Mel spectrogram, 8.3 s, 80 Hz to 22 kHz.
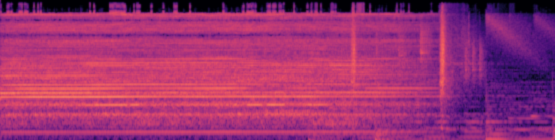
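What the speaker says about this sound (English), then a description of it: "So you're gonna have to use a combination of a heat gun and dry ice." A heat gun blows a steady, loud, whooshing roar while stripping sound deadening from the interior of a BMW E46 M3. The tone shifts and thins partway through as the gun moves or is pulled back.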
